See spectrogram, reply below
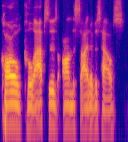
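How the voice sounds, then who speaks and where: A man narrating a screenplay's stage directions at a table read, with a gravelly voice. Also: medium pitch, little pitch movement, a little slow, no room sound.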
